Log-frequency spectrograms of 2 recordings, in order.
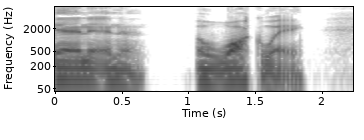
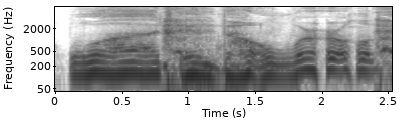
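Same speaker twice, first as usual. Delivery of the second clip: slow, drawn-out, raised bewilderment; stunned disbelief; 6 semitones higher, 5 dB louder, much slower than usual. Retold or imitated. Brother watches dad manifesting, stunned disbelief. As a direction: stretch each word in comic amazement.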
